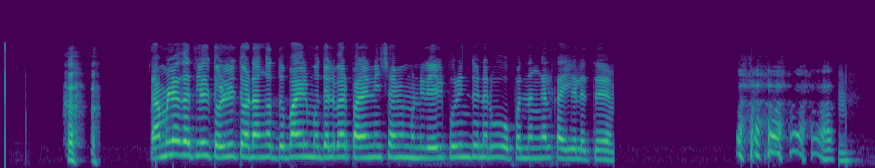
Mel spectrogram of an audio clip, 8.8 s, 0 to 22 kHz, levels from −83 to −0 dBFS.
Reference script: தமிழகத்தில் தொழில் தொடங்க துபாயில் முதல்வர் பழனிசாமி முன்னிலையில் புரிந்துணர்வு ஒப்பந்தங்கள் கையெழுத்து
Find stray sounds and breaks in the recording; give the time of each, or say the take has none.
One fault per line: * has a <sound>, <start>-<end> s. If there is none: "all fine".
* has a laugh, 0.6-1.0 s
* has a laugh, 7.4-8.4 s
